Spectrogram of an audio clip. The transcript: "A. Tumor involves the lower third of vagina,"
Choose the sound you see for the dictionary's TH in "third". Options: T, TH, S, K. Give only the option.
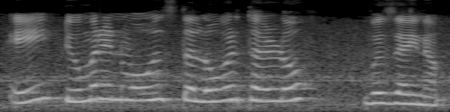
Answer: T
